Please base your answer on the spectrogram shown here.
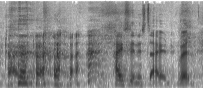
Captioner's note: all laughing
